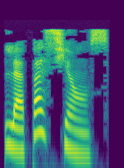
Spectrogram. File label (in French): "la patience" SYNTH, FR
